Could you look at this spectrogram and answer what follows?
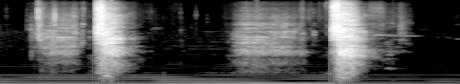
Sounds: Sneeze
